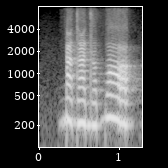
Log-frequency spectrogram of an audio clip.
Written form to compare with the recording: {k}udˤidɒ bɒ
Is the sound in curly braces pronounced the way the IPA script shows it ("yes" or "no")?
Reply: no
